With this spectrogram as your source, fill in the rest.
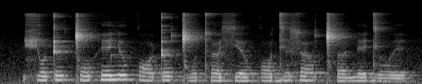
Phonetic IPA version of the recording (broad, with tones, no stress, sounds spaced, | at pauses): ɕ o˨ ʈ ɯ˦ ǀ o˨˦ h e˦ lʲ o˦ k ɔ˨ o̯ ʈ o˦ ɡ͡ǀ o˨ tʰ œ˨ sʲ œ˨ o̯ k ɔ˨ dʲ ɯ˦ s œ˦ o̯ ǀʰ œ˨ n e˦ dʲ o˨ e̯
